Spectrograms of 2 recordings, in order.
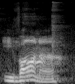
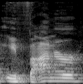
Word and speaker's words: Ivana: Why do Brits say things like that? Like like Ivonor like dater like what is this Why they add an R to words? There's no R like say like aluminium, you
